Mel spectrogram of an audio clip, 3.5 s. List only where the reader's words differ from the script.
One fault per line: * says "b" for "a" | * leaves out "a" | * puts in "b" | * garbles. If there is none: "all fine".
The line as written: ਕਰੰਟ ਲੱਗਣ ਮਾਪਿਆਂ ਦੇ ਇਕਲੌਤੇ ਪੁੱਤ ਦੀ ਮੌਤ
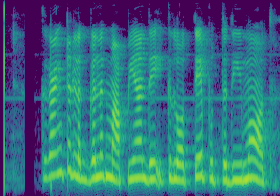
all fine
